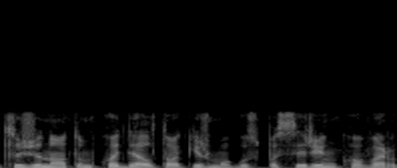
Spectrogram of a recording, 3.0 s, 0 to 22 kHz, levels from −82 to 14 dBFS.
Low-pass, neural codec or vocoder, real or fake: 7.2 kHz; none; real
